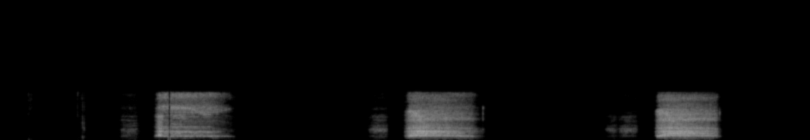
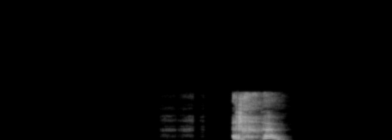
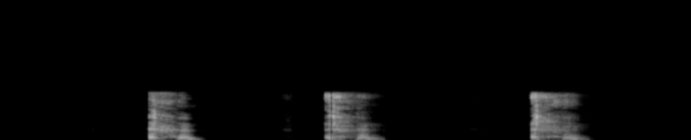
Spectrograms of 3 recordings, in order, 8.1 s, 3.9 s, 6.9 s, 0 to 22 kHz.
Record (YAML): exhalation_length: 8.1 s
exhalation_amplitude: 9341
exhalation_signal_mean_std_ratio: 0.38
cough_length: 3.9 s
cough_amplitude: 22961
cough_signal_mean_std_ratio: 0.25
three_cough_length: 6.9 s
three_cough_amplitude: 24137
three_cough_signal_mean_std_ratio: 0.29
survey_phase: alpha (2021-03-01 to 2021-08-12)
age: 45-64
gender: Female
wearing_mask: 'No'
symptom_none: true
smoker_status: Current smoker (1 to 10 cigarettes per day)
respiratory_condition_asthma: false
respiratory_condition_other: false
recruitment_source: REACT
submission_delay: 2 days
covid_test_result: Negative
covid_test_method: RT-qPCR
